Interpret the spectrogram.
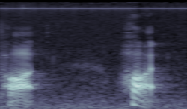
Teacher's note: some people don't even pronounce the T at the end of hot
